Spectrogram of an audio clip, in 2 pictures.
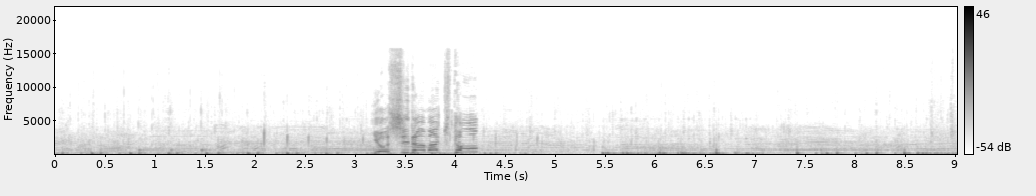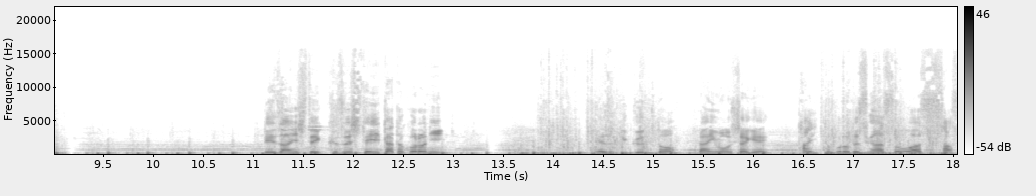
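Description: A drum beats steadily among a crowd of supporters.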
